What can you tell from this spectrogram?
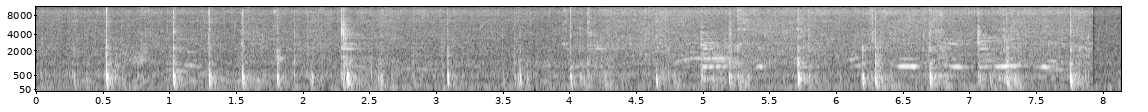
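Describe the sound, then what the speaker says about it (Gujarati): Eggplant pieces being mashed and broken up with a spatula as they fry in an oiled pan for a mixed sola dish: sharp, regular spatula knocks and scrapes over a steady sizzle, close and fairly loud, with no talking. "રીંગણાના ફળવા આપણે થોડા જો આવી રીતે ભાંગી નાખવાના છે"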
